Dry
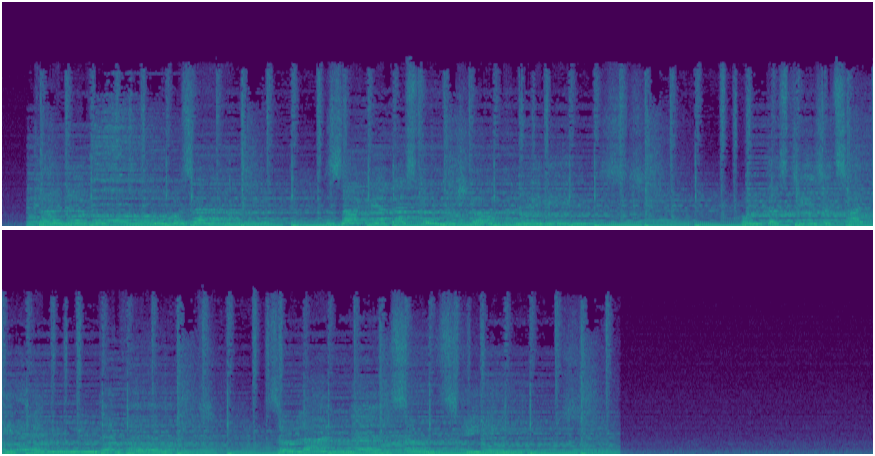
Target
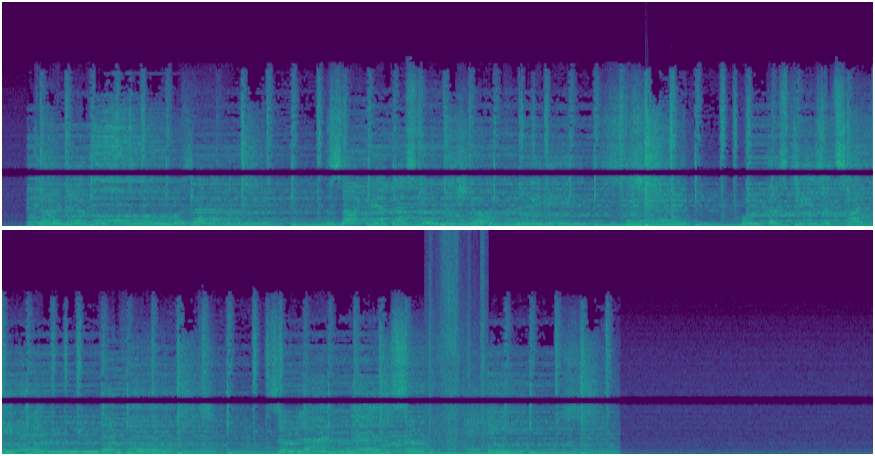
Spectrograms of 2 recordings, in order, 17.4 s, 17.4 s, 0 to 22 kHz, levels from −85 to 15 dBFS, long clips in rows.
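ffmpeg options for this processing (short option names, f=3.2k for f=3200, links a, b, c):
-filter_complex "[0:a]asettb=1/sr,asplit=3[a][b][c];[a]atrim=end=1.714[d];[b]atrim=start=1.71:end=2.36,asetpts=PTS-STARTPTS,afade=t=in:d=0.004:c=qsin,afade=t=out:st=0.646:d=0.004:c=qsin,acrossover=split=5600[e][f];[f]acompressor=threshold=-50dB:ratio=4:attack=1:release=60[g];[e][g]amix=inputs=2:normalize=0[h];[c]atrim=start=2.356[i];[d][h]acrossfade=d=0.004:c1=hsin:c2=qsin[j];[j][i]acrossfade=d=0.004:c1=qsin:c2=hsin,lowpass=8.3k,asplit=3[k][l][m];[k]afade=t=out:st=6.24:d=0.02[n];[l]acontrast=56,afade=t=in:st=6.24:d=0.02,afade=t=out:st=6.84:d=0.02[o];[m]afade=t=in:st=6.84:d=0.02[p];[n][o][p]amix=inputs=3:normalize=0,crystalizer=i=5:c=0,asettb=1/sr,asplit=3[q][r][s];[q]atrim=end=12.944[t];[r]atrim=start=12.94:end=13.58,asetpts=PTS-STARTPTS,afade=t=in:d=0.004:c=qsin,afade=t=out:st=0.636:d=0.004:c=qsin,aeval=exprs='abs(val(0))':c=same[u];[s]atrim=start=13.576[v];[t][u]acrossfade=d=0.004:c1=hsin:c2=qsin[w];[w][v]acrossfade=d=0.004:c1=qsin:c2=hsin,asuperstop=centerf=5300:order=20:qfactor=5.3"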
